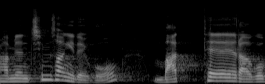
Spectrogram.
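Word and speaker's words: מַטֶּה: 미타, 그러니까 영어로 하면은 MTH, 이 히브리 알파벳의 그런 자음이 MTH인데, 발음을 미타라고 발음을 하면 침상이 되고 마테라고 발음하면 지팡이가 되는 것이거든요.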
